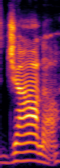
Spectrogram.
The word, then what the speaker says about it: Jonna: to pronounce the knit your name it's jonna hi jonna so look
